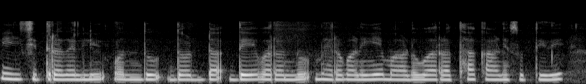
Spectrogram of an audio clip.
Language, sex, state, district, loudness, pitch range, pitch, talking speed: Kannada, female, Karnataka, Bidar, -16 LUFS, 220-230 Hz, 225 Hz, 90 wpm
